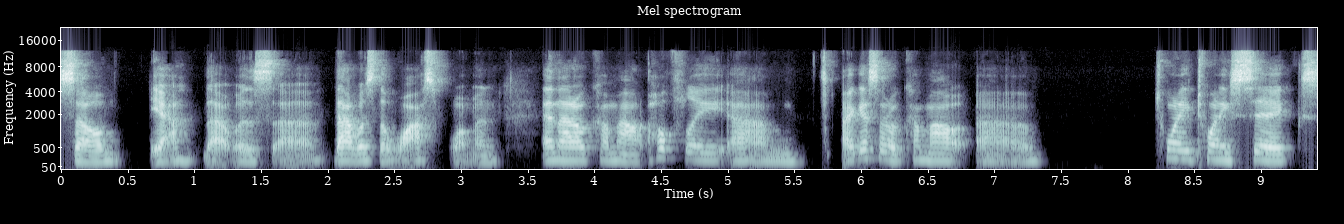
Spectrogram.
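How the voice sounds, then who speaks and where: A woman with a Tennessee accent talks at a fairly slow pace. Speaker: author. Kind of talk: Q&A on a video call. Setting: Zoom video call.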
